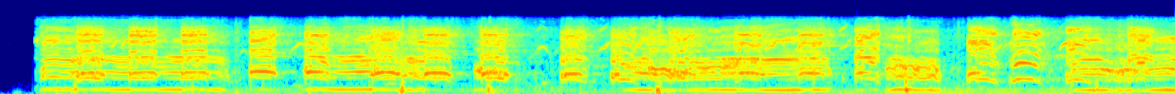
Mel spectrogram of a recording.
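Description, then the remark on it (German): A Steinbacher fighting goose honks loudly at the farm of the Erfurt zoo park, a near-continuous run of harsh, nasal calls with brief gaps, some overlapping as if several birds join in. No one speaks. “Wir haben auf dem Bauernhof für euch trotzdem geschafft, ein paar Töne von dieser Gans aufzunehmen.”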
